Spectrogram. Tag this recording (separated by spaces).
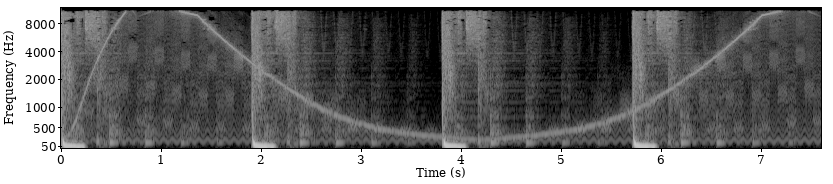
techno Glubgroove samples house dance trance club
